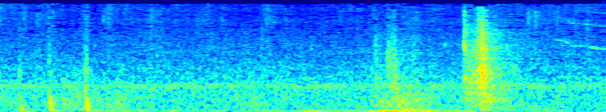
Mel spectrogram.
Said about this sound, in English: Knock on the door.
